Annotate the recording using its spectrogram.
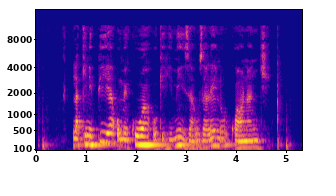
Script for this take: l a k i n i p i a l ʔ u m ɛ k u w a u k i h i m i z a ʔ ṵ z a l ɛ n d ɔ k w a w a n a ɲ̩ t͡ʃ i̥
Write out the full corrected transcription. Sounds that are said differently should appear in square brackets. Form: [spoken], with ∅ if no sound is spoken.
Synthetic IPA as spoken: l a k i n i p i a [∅] ʔ u m ɛ k u w a u k i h i m i z a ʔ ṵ z a l ɛ n d ɔ k w a w a n a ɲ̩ t͡ʃ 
